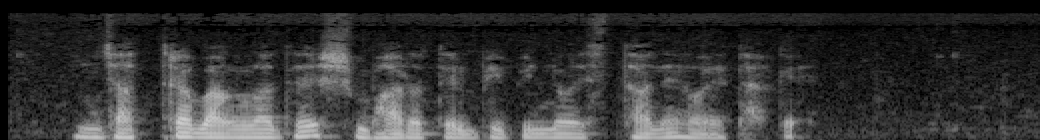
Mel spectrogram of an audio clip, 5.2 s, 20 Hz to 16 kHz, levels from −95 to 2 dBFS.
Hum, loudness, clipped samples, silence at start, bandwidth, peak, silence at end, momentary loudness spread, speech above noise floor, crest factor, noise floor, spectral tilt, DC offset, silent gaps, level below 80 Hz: none; -26 LUFS; under 0.1%; 0.35 s; 11.5 kHz; -4 dBFS; 1.2 s; 16 LU; 38 dB; 22 dB; -63 dBFS; -8 dB/octave; under 0.1%; none; -44 dBFS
